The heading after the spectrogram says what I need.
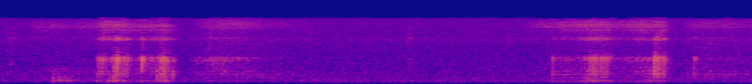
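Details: Younger brother snoring in sleep: two rough, fluttering snores a few seconds apart, each with a rattling inhale and a softer breath out.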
